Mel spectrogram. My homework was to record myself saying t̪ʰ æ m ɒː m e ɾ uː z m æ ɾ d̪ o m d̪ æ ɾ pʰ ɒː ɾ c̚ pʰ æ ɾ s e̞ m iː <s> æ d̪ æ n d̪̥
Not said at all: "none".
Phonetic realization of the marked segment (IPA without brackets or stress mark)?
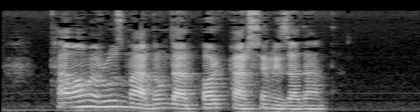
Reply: z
